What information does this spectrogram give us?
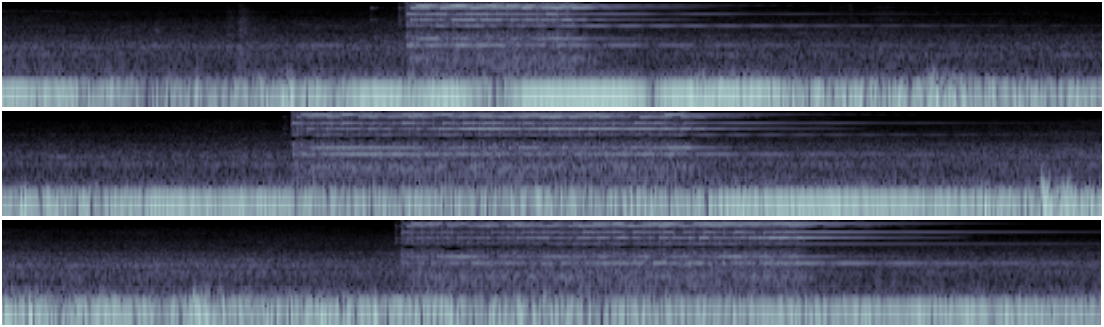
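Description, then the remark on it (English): An old GTE Automatic Electric payphone with skinny little buttons, in Long Beach, California, rings in three long, evenly spaced bursts, bright and metallic, heard over a steady low rumble of traffic or machinery. No one speaks. “I want you to hear the sound of this phone ringing.”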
